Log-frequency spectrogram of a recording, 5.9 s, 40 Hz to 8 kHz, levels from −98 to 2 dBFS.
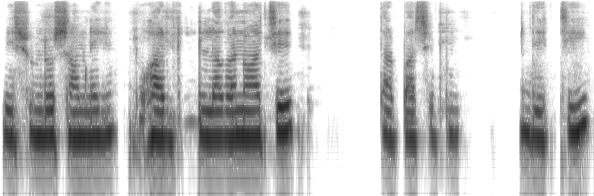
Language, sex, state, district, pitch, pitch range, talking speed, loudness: Bengali, female, West Bengal, Purulia, 200 Hz, 195-215 Hz, 90 wpm, -24 LUFS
